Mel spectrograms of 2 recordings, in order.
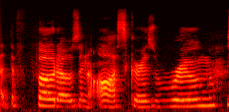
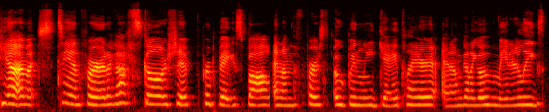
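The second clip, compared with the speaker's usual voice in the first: proud announcement; 8 dB louder than usual. Retold or imitated. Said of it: "Brian was like".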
